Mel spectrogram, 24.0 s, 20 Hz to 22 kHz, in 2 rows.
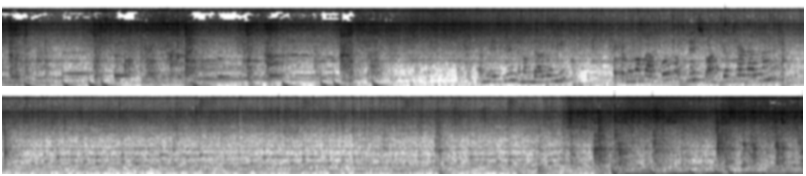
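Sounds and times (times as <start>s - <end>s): metal spatula scraping a pan: 0.0s - 7.1s, 20.4s - 24.0s
vegetables sizzling in a pan: 0.0s - 24.0s.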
